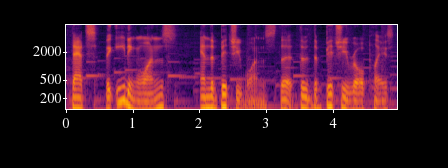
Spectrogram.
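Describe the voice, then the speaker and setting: With faint music playing behind him, the host of a YouTube cartoon channel speaks in a voice on the low side at a slightly slow pace. He chats casually and ramblingly, sounding jokingly incredulous and often cutting himself off mid-thought.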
